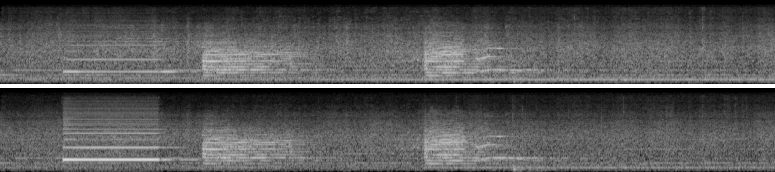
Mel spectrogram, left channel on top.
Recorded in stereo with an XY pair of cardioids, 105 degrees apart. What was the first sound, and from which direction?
An alarm, 65° right.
